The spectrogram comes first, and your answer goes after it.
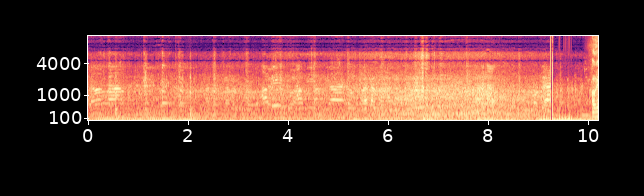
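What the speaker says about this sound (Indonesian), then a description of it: "seperti ini situasi di dalam kabin bis Jaya ya teman-teman ya" Inside the cabin of a Jaya air-conditioned regular-fare intercity bus during the 2024 mudik season, a loud continuous engine and road rumble with a steady high whine, and people talking over it.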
